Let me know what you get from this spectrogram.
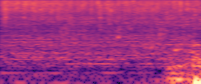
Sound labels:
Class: water tap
